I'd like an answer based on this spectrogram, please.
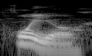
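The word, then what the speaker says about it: Poio: It's called Monasterio Pollo. Yes. It's not spelled like the chicken. It's P-O-I-O.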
